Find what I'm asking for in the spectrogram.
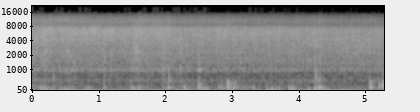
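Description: Thinly sliced carrots and eggplant sautéing in a pan, a loud, continuous close-up sizzle of frying with faint scattered scrapes of stirring.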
